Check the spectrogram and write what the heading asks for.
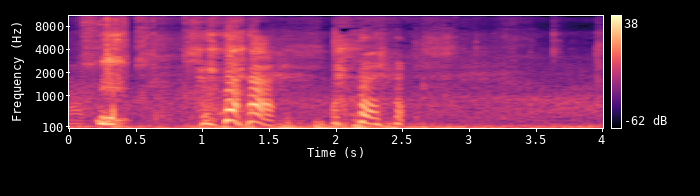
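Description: A man's voice in short wordless bursts, like laughter or vocalising, three times in the first two and a half seconds, then only a low steady rumble.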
